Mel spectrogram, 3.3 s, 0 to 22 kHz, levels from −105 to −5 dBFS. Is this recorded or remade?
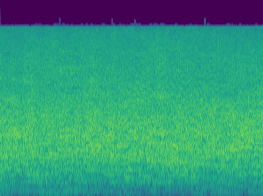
remade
